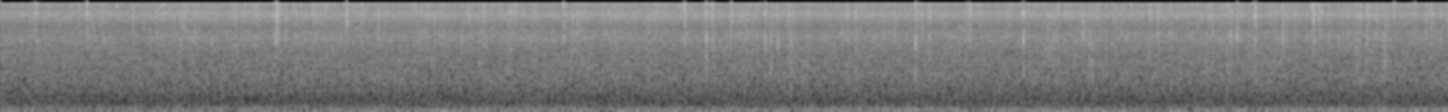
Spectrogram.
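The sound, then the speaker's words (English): Steady rain patters on a hard surface, a dense, continuous hiss of drops with scattered sharper ticks, even in loudness throughout, with no voices. “Listen to the rain. Enjoy the pitter patter the drops.”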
